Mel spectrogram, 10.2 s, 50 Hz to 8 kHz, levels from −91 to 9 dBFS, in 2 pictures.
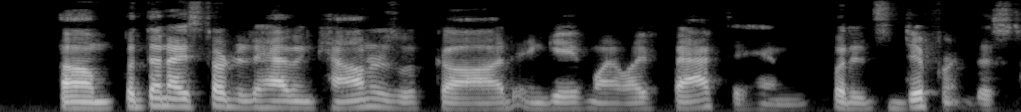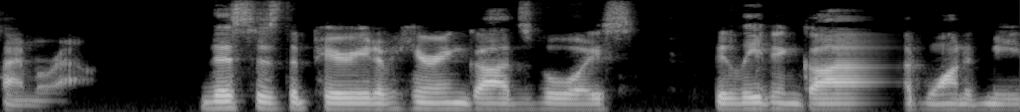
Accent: American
